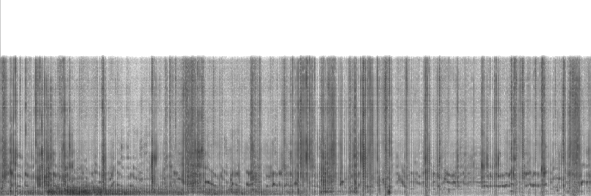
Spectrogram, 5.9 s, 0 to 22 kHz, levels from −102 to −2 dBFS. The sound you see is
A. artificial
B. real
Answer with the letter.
A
